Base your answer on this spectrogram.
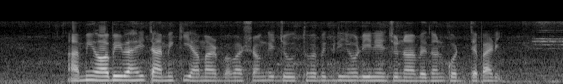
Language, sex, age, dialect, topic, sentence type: Bengali, male, 18-24, Standard Colloquial, banking, question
